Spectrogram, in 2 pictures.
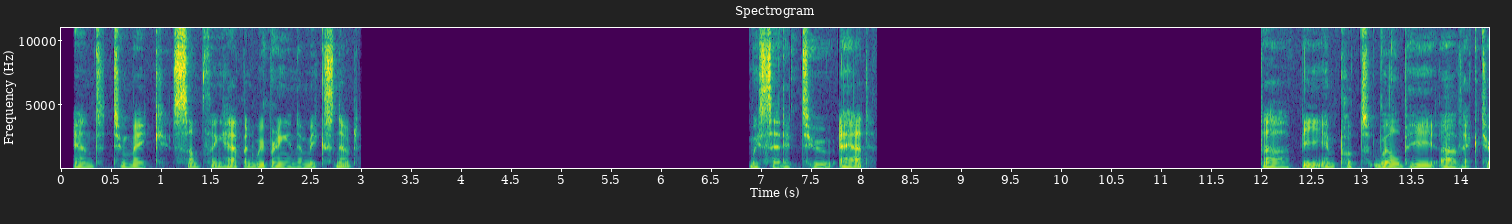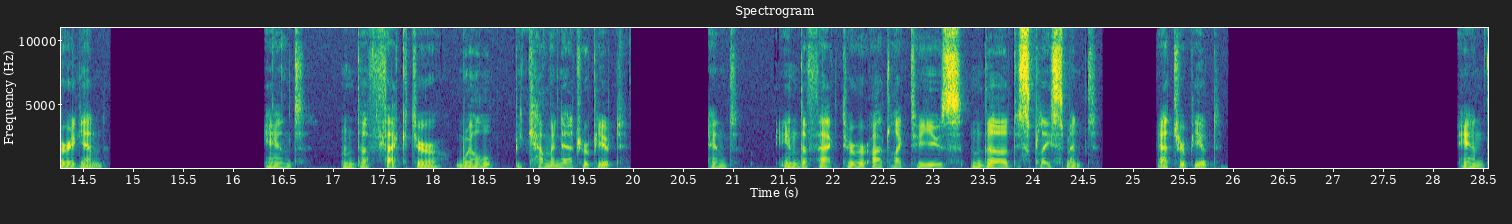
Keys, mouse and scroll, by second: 5.2 click, 7.2-8.2 drag, 10.7-13.7 drag, 16.3-19.3 drag, 19.8-22.9 drag, 27.4-28.5 drag.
